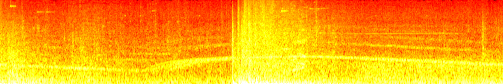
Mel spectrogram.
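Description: Fire roars and crackles.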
